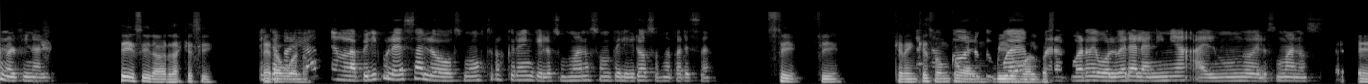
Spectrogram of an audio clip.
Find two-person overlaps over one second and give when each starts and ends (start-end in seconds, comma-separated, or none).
9.2-10.6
